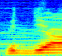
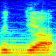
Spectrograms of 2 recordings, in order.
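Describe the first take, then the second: First: The word is said with a lengthened sound. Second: The word is said short without lengthening. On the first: The speaker calls it right. "വിദ്യ എന്ന് നീട്ടേണ്ടതാണ്" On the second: The speaker calls it wrong. "വെറും വിദ്യ എന്ന് ഉച്ചരിച്ചത് കൊണ്ടായില്ല"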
